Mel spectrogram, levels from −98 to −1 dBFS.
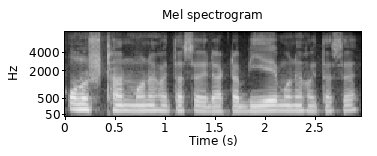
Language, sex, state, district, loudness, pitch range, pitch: Bengali, female, Tripura, West Tripura, -17 LUFS, 135-145 Hz, 140 Hz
